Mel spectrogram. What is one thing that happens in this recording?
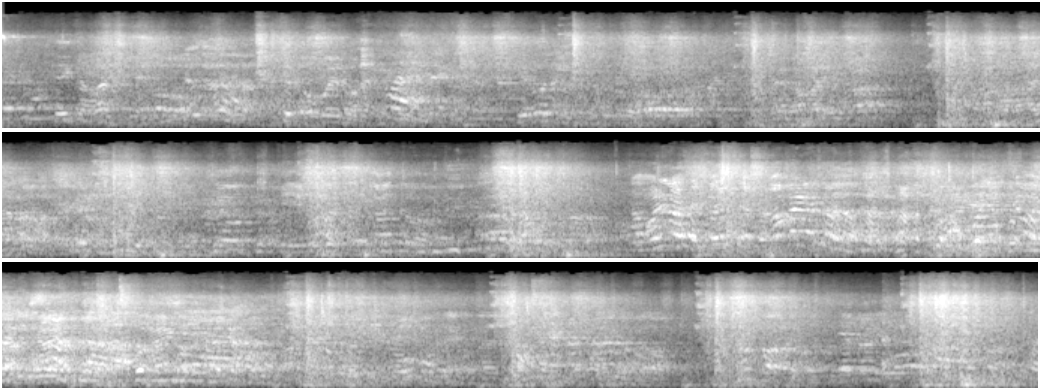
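A trampoline thumps and creaks rhythmically under a bouncing gymnast.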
